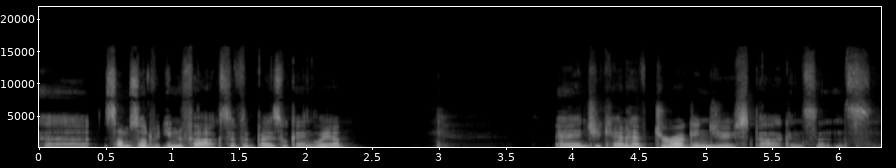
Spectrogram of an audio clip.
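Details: Adult narrator; normal speech.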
